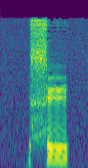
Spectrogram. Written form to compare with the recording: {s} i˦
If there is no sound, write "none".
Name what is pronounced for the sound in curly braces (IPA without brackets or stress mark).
s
